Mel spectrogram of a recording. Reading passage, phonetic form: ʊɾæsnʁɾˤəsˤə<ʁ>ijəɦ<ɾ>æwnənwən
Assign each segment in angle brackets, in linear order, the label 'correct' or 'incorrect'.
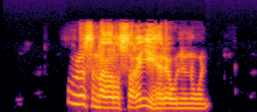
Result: correct, correct

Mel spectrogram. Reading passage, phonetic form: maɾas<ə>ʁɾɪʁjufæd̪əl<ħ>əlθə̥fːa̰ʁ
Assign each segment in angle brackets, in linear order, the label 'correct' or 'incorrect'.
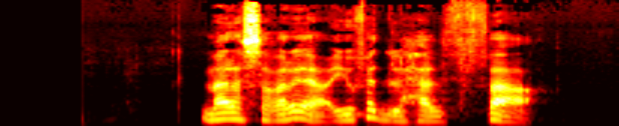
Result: correct, correct

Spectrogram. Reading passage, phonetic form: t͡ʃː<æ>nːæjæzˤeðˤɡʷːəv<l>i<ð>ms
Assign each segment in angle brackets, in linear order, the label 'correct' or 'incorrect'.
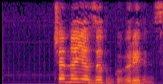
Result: correct, incorrect: ɾ, correct

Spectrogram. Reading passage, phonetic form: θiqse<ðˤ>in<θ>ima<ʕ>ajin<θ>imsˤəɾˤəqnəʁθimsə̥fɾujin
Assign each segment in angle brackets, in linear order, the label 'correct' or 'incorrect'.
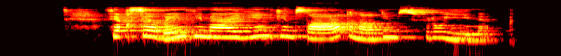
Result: correct, correct, correct, correct

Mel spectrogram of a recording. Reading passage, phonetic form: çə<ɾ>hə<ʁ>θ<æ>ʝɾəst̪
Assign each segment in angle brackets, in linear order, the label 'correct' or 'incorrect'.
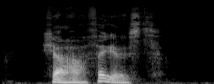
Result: correct, correct, correct

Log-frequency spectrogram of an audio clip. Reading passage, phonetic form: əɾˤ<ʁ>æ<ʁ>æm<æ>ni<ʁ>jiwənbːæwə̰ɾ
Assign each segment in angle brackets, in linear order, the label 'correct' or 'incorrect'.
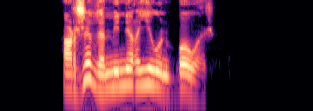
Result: incorrect: ʒ, incorrect: ð, incorrect: i, correct

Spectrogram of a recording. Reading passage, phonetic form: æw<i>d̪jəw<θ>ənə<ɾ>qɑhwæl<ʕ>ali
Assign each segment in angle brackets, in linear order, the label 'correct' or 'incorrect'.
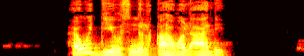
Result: correct, correct, incorrect: l, correct

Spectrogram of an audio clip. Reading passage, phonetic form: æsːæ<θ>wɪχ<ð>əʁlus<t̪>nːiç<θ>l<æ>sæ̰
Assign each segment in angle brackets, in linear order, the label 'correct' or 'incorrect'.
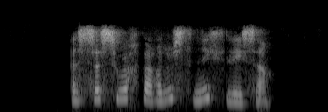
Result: incorrect: s, incorrect: θ, correct, correct, incorrect: i

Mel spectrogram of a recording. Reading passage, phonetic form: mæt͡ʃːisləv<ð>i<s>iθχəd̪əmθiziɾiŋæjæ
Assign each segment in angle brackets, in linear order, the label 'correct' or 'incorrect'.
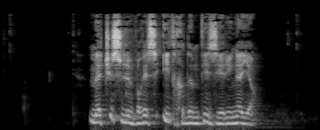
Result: incorrect: ʁ, correct

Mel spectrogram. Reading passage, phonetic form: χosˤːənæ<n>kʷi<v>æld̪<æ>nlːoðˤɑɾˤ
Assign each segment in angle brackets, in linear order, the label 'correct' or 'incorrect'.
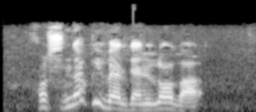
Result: incorrect: none, correct, correct

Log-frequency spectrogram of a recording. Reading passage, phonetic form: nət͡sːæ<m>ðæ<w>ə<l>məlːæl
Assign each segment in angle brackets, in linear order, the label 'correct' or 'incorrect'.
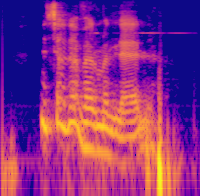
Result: incorrect: none, incorrect: v, incorrect: ɾ

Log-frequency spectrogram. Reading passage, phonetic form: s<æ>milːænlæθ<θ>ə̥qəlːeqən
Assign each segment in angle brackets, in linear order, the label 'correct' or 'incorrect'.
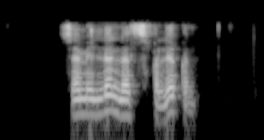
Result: correct, incorrect: s

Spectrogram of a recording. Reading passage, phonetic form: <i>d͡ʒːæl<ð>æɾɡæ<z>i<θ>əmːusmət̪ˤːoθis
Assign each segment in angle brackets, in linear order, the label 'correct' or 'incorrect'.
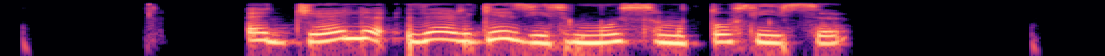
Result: incorrect: æ, correct, correct, correct

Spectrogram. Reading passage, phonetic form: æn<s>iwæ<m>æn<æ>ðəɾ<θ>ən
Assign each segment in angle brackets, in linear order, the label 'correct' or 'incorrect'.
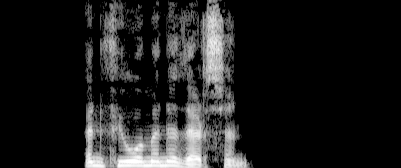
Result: incorrect: f, correct, correct, incorrect: s

